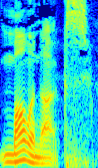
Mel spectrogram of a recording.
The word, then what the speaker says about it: Molyneux: McGee has a fitting in London with Monsieur Molyneux. – Right. – And he's over from Paris. – Though, according to Wikipedia, his name was actually pronounced Molyneux.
